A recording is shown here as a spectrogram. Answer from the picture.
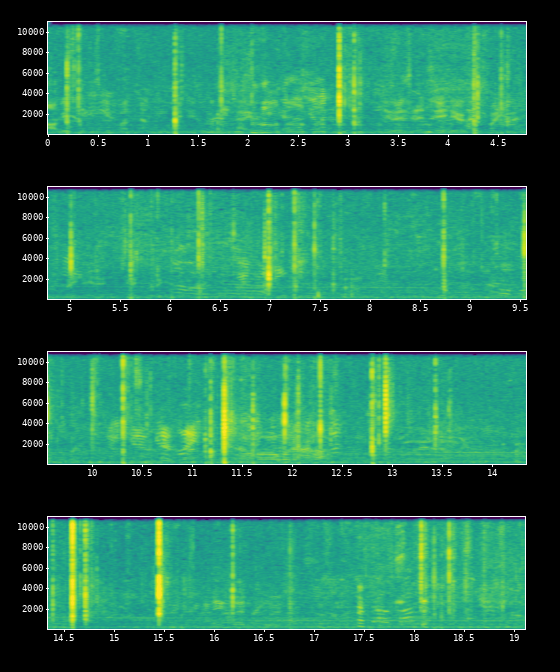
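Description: A volleyball being played by hand: a series of sharp, irregularly spaced slaps of hands striking the ball in passes, sets and hits, the loudest about eleven seconds in. Voices in the background.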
